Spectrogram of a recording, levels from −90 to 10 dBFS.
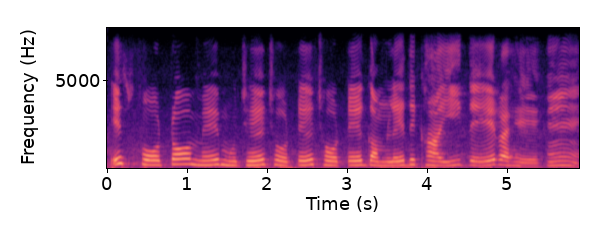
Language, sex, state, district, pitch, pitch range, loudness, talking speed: Hindi, female, Madhya Pradesh, Katni, 240 Hz, 230-265 Hz, -16 LUFS, 110 wpm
